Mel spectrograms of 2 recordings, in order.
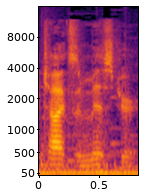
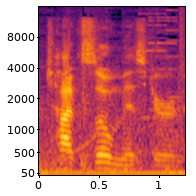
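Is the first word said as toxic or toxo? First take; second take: toxic; toxo. First: The first word ends in an ik sound. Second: The first word ends in an oh sound. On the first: The speaker calls it wrong. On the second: The speaker calls it right.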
